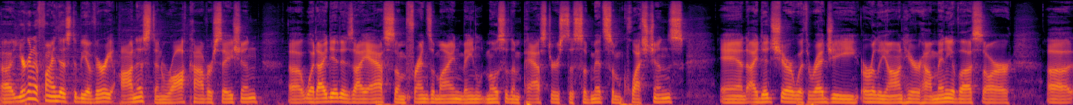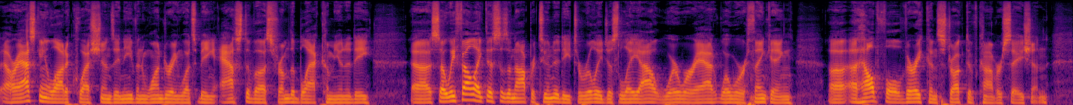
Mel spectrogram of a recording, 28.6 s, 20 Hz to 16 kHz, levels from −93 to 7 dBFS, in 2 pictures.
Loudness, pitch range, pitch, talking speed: -19 LUFS, 115-130 Hz, 120 Hz, 195 wpm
